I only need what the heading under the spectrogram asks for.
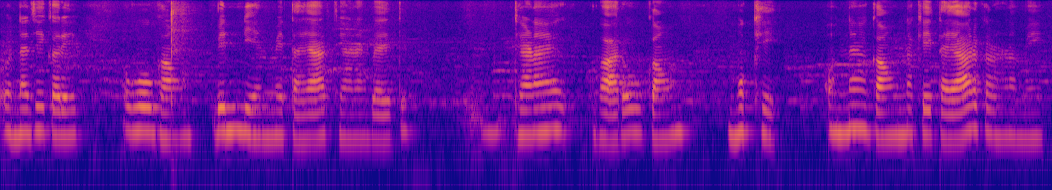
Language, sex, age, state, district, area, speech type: Sindhi, female, 45-60, Gujarat, Surat, urban, spontaneous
